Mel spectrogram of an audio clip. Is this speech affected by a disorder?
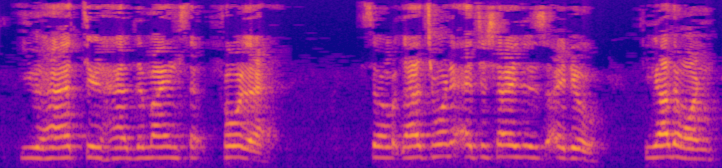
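Yes: cerebral palsy; holds breath during exertion.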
